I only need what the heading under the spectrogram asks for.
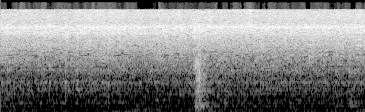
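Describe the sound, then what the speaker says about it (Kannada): Beetroot palya fries in a pan with a constant close sizzling hiss, broken by one short sharp scrape of stirring midway, no voices. "ಈಗ ಚೆನ್ನಾಗಿ ಫ್ರೈ ಮಾಡ್ತೀನಿ"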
